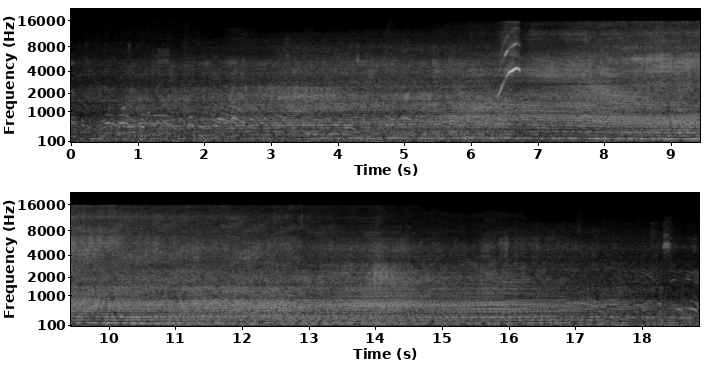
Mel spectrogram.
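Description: Small engines of several minimidget dirt-track race cars running together at speed. They grow louder toward a peak about halfway through as cars pass close by, then ease off slightly.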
